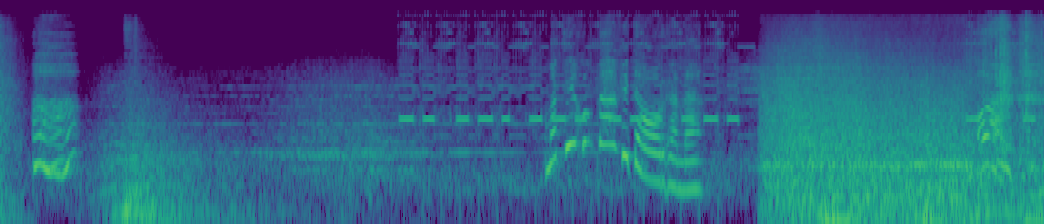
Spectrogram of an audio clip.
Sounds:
speech, music

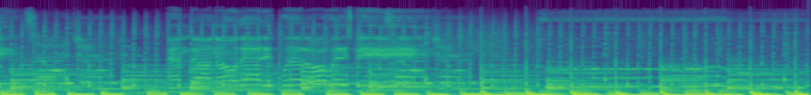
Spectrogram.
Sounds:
music

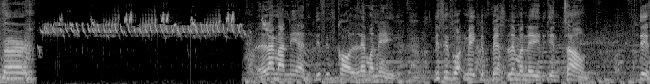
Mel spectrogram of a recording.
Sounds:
bird vocalization, bird, tweet

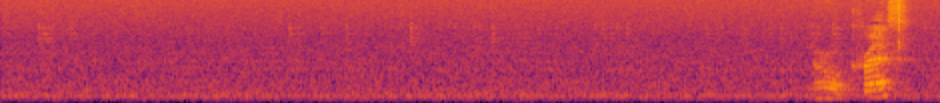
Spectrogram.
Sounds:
speech, inside a large room or hall

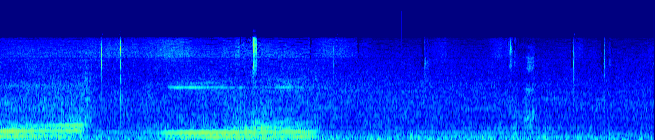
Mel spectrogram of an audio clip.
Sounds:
speech

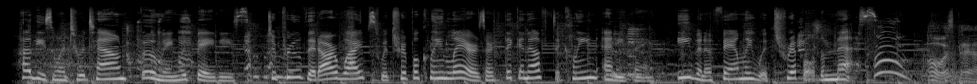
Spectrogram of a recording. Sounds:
child speech, music, speech

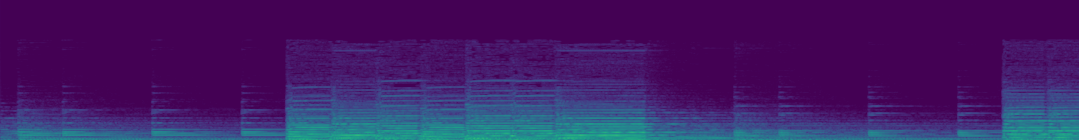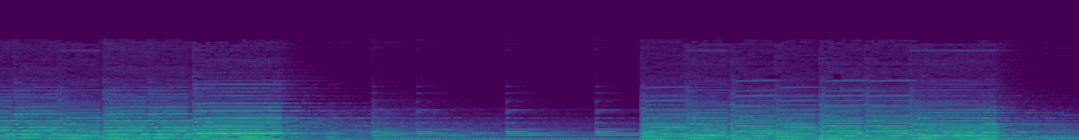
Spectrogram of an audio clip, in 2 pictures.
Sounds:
musical instrument, music

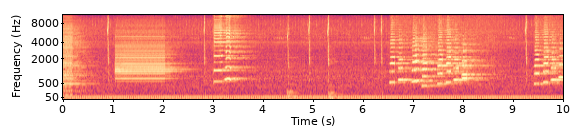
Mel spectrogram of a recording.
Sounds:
car horn

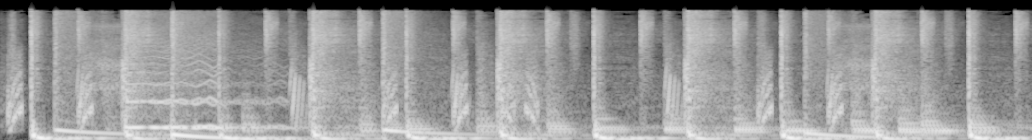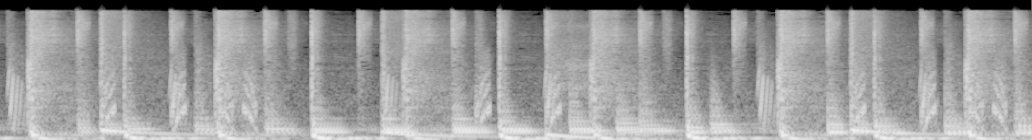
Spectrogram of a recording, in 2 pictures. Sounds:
music, electronic music, disco

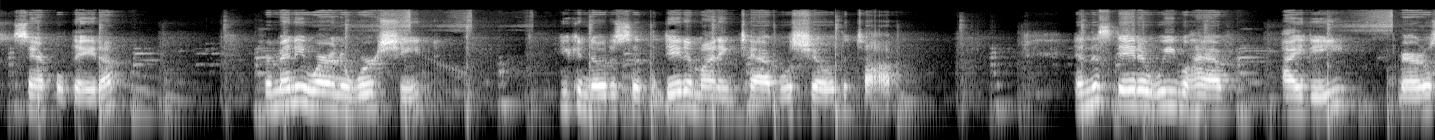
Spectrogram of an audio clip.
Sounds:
music, speech

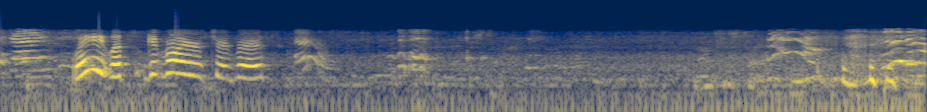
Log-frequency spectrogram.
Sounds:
speech

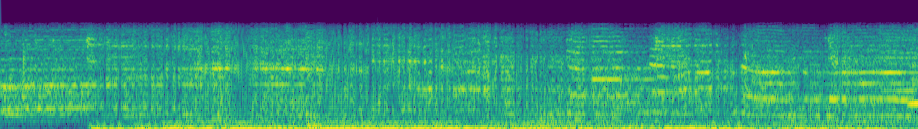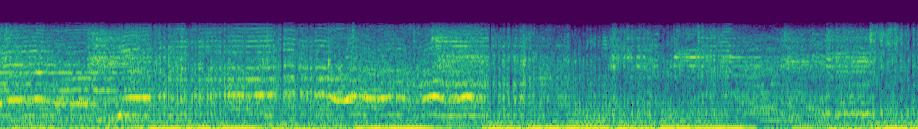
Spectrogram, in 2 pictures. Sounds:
music

